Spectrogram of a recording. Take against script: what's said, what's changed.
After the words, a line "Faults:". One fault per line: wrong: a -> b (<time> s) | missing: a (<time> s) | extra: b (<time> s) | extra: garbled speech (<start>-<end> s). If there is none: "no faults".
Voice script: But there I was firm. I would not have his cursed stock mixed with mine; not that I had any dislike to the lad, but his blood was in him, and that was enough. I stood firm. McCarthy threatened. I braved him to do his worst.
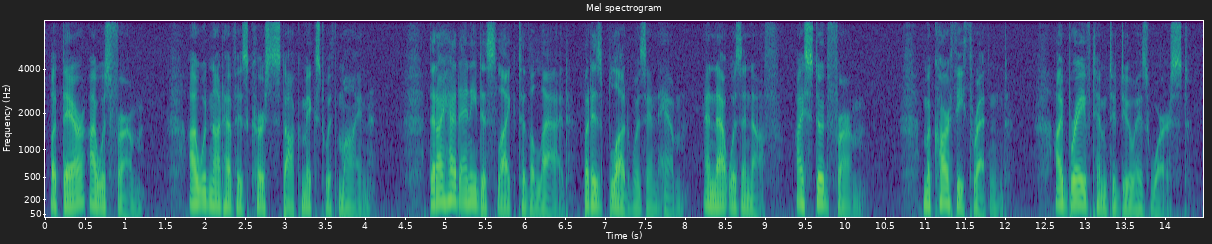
But there I was firm. I would not have his cursed stock mixed with mine; that I had any dislike to the lad, but his blood was in him, and that was enough. I stood firm. McCarthy threatened. I braved him to do his worst.
Faults:
missing: not (4.1 s)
